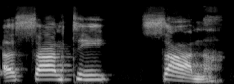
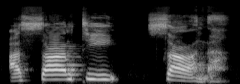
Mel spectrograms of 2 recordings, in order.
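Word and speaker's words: asante sana: And the way um Swahili words are are are spelled. That's the way you say it.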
